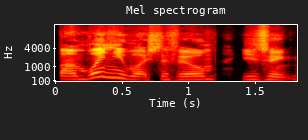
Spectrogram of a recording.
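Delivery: ordinary talk, nothing marked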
